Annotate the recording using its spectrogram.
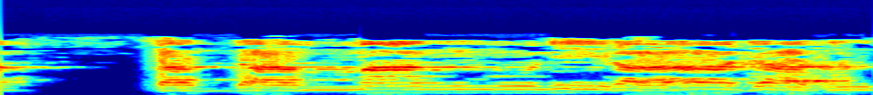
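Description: A Buddhist monk's voice chanting in long, held, melodic lines, the notes sustained with a short pause about half a second in.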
